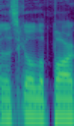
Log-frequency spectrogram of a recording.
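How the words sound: It is said in a Southern American accent. The speaker calls it wrong. "now do a southern accent"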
